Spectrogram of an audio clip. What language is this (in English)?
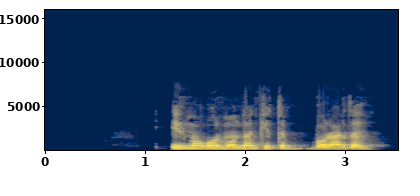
Uzbek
